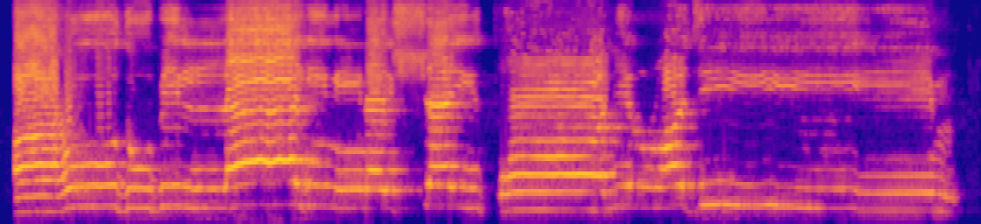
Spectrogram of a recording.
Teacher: یہاں را کے اوپر زبر ہے، را کو موٹا پڑھیں گے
